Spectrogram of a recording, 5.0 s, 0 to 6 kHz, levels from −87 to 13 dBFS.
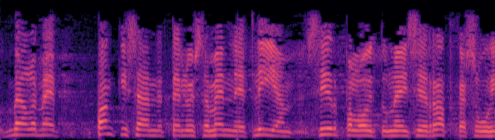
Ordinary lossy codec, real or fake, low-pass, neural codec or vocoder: none; real; 5.4 kHz; none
